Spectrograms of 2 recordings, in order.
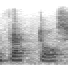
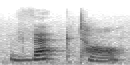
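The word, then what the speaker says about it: Vektal: she gets caught in Beck doll's trap at least that's how I'm pronouncing his name I wish she would oh she does she does have a pronunciation vectal yeah vectall oh my gosh I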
